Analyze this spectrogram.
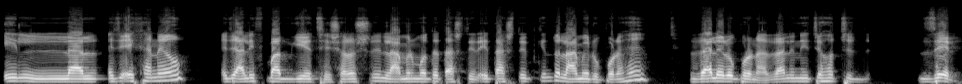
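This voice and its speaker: A man of middle pitch teaches Quran reading at an unhurried pace, drawing out each syllable. His voice is smooth and resonant, recorded close and dry in a quiet room. Between spelled syllables he explains the rules in faster, plain talk. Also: steady tone, no room sound. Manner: spells letters and vowel marks slowly, then explains quickly. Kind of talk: slow syllable-by-syllable recitation lesson.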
